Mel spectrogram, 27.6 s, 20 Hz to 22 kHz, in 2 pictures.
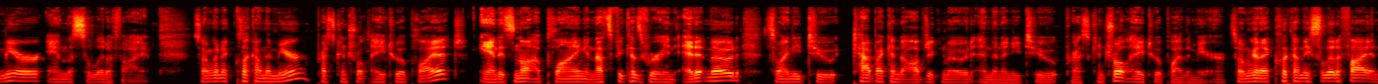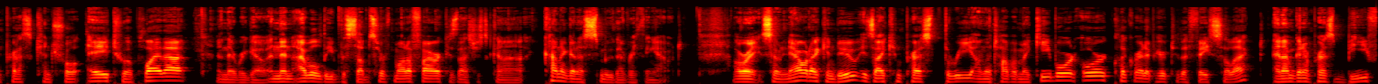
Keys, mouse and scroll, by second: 6.4-8.4 middle drag, 8.4-9.3 scroll up 1, 9.3 scroll down 1, 9.5 middle click, 10.3 click, 10.9 ctrl+a, 11.3-12.6 middle drag, 12.6 click, 14.5 ctrl+a, 14.9 scroll down 2, 15.0-15.7 middle drag, 15.7-17.0 scroll up 1, 17.0 scroll up 1, 17.2 middle click, 17.5 Tab, 17.6-21.9 middle drag, 21.9 scroll up 1, 23.1 3, 24.8 click, 25.7-27.5 shift+middle drag.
